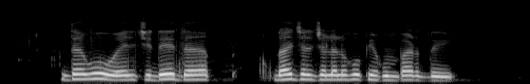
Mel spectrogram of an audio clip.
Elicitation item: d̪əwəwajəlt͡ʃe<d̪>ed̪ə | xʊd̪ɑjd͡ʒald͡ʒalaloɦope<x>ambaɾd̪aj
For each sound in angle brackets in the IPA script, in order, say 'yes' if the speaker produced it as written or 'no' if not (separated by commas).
yes, no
